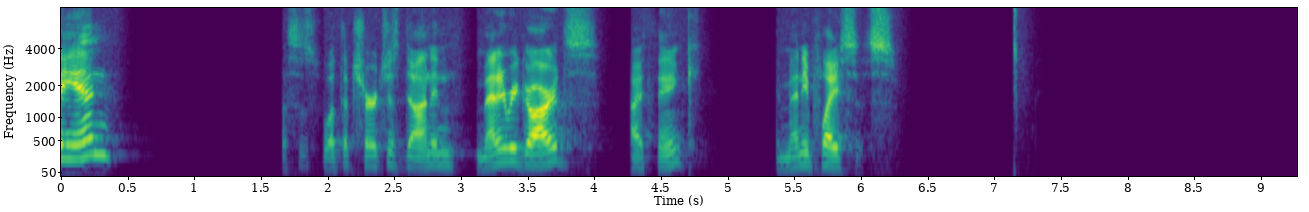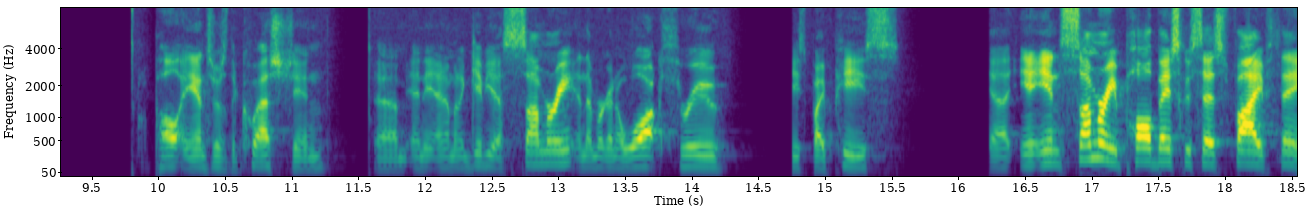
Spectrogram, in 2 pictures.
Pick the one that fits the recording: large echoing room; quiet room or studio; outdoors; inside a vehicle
large echoing room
